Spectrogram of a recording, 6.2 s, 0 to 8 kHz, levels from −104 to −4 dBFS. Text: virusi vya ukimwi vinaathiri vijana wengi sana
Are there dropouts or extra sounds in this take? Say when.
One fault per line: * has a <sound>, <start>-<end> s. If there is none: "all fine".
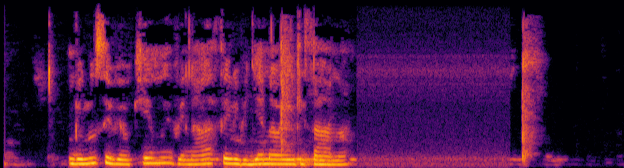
all fine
